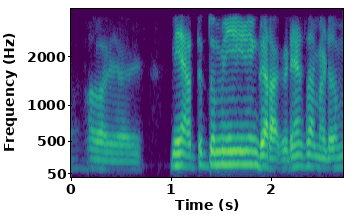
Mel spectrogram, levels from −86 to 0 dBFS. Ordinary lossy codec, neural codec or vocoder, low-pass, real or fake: none; codec, 24 kHz, 3 kbps, HILCodec; 3.6 kHz; fake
